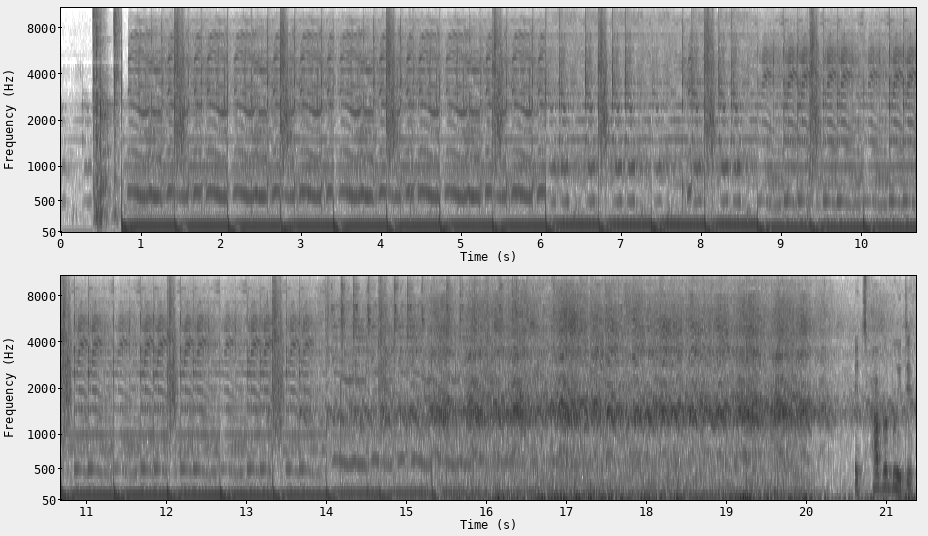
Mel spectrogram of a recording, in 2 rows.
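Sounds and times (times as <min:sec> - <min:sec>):
steady rhythmic thumping: 0:00.4 - 0:16.6
low hum: 0:00.8 - 0:19.4
huge flock of crows cawing: 0:13.5 - 0:21.3
speech: 0:20.7 - 0:21.3.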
